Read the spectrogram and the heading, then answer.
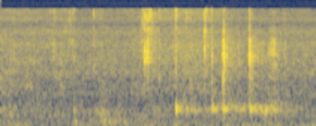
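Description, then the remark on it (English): A man takes a drink of water right up against a microphone, with a few soft, wet gulps and mouth clicks over quiet room noise and no talking. “I hate the sound of that water going down when you're on a microphone.”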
